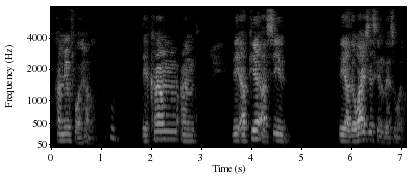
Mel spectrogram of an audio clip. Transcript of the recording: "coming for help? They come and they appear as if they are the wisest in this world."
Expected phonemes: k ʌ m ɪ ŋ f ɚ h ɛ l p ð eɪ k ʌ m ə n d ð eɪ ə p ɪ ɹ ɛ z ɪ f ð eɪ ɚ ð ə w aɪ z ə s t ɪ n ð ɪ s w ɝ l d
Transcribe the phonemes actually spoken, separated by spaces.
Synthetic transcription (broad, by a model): k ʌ m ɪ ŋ f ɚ h ɛ l p ð eɪ k ʌ m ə n ð eɪ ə p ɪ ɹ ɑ s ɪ ð eɪ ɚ ð ə w aɪ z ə s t ɪ n ð ɪ s w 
